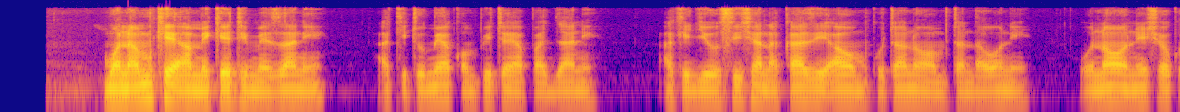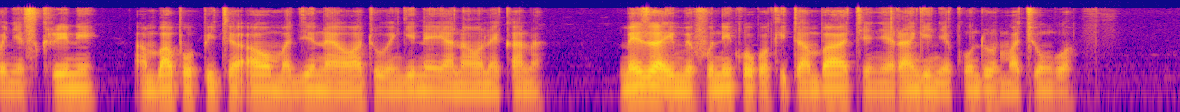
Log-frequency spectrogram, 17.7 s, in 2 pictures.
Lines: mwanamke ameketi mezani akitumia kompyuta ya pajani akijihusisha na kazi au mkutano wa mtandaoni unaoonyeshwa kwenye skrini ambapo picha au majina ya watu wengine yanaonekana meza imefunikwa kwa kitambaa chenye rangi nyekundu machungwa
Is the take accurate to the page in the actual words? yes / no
yes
